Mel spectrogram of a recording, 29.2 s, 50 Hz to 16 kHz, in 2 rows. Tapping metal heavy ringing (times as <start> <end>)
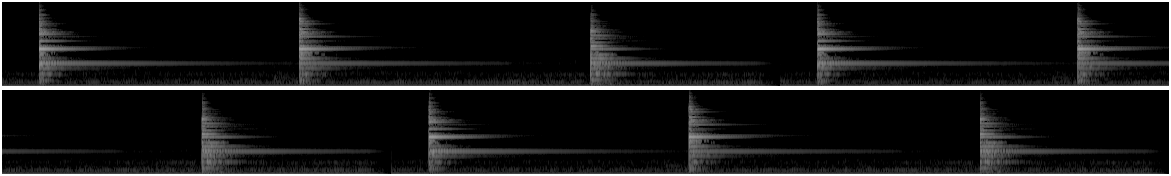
0.5 2.6, 3.7 6.0, 7.4 9.1, 10.2 12.2, 13.4 15.8, 17.1 19.2, 19.9 21.9, 23.2 25.8, 26.8 29.0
